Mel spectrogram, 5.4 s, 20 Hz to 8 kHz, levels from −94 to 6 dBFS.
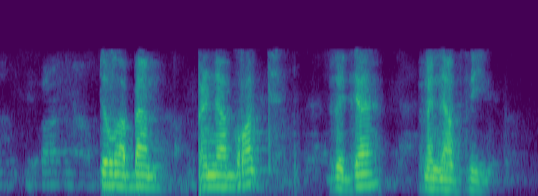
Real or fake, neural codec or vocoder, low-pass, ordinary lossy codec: fake; codec, 16 kHz, 1.1 kbps, Voila-Tokenizer; 7.2 kHz; AAC, 16 kbps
